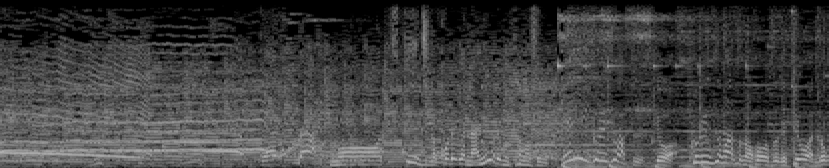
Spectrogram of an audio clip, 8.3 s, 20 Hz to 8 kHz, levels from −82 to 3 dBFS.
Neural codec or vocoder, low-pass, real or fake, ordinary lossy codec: none; none; real; none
